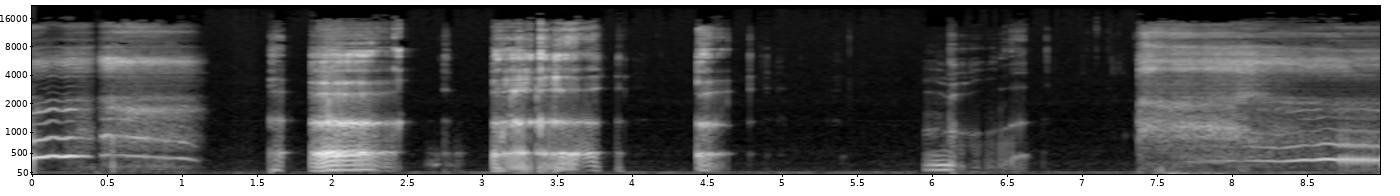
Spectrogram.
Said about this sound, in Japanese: ゲップのぬくもりでおちんぽ様に愛を捧げますの。いく、ゲップ行きますから。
